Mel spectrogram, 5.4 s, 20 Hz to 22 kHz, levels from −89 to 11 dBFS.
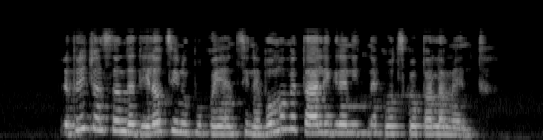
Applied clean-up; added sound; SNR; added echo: none; none; none; none.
